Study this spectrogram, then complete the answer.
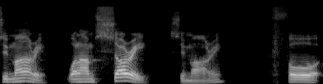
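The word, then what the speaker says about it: Soumaré: coming in with pronunciations it's pronounced Sumari well I'm sorry Sumari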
